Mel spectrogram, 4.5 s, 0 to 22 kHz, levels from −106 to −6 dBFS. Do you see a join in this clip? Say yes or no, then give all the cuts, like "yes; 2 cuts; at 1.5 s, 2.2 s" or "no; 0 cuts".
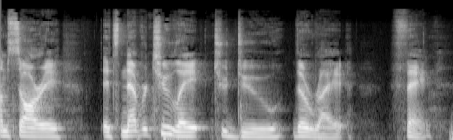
no; 0 cuts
